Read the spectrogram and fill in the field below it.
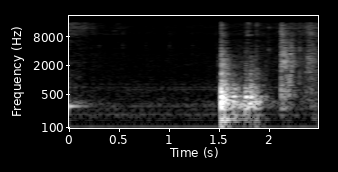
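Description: A spoon clinks and scrapes against a bowl while sugar is stirred into eggs, with two short bursts of clattering after a quiet pause.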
